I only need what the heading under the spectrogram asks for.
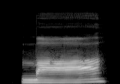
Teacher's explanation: Ma, that means mother. Next, the second tone. It rises kind of like you're asking a question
